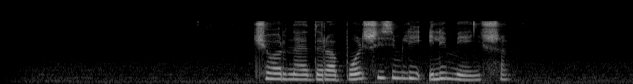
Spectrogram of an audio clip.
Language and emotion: Russian, neutral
